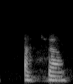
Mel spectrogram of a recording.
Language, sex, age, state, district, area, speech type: Hindi, female, 30-45, Uttar Pradesh, Azamgarh, urban, conversation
